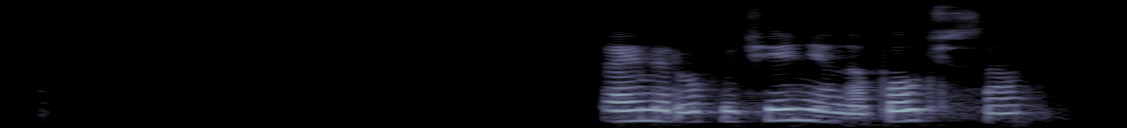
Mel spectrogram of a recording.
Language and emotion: Russian, neutral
